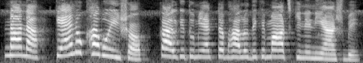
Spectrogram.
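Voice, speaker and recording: A woman voicing a willful young newlywed wife in a cartoon, with an insistent, expressive manner. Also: high voice, normal speed. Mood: annoyed. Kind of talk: Bengali cartoon voice acting.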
